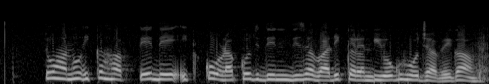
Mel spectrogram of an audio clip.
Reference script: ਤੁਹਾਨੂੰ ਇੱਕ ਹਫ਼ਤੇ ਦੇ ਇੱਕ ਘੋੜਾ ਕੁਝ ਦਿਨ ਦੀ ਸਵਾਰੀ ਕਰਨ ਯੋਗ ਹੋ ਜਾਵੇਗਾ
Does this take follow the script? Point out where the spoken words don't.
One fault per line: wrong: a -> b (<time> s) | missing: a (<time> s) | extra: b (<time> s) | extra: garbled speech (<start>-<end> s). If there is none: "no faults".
no faults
